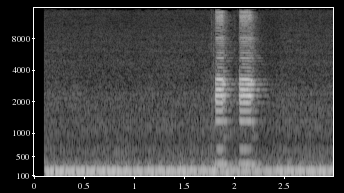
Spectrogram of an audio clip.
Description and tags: J1 Car Horn
hitting a classic car horn
car, classic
